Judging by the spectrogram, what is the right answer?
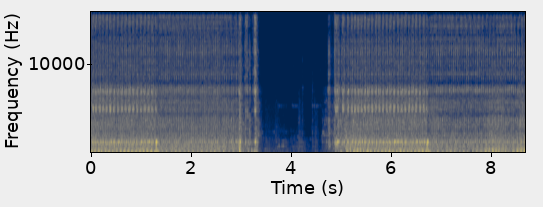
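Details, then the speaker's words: Honda Scoopy eSP injection scooter, about five years old and never serviced, with intermittent stalling while riding and no fault code; after cleaning it restarts and settles into a steady, even idle that picks up cleanly, more responsive than before. "karena udah kita hidupkan barusan dan kita mau cek dulu suaranya seperti apa lebih respon daripada yang tadi dan sekarang berbedanya ya Lur"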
